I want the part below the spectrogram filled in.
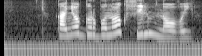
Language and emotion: Russian, positive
